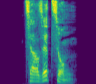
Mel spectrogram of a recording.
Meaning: 1. decomposition 2. subversion, undermining 3. Zersetzung
- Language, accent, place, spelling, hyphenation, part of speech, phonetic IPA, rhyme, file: German, Germany, Berlin, Zersetzung, Zer‧set‧zung, noun, [t͡sɛɐ̯ˈzɛt͡sʊŋ], -ɛt͡sʊŋ, De-Zersetzung.ogg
